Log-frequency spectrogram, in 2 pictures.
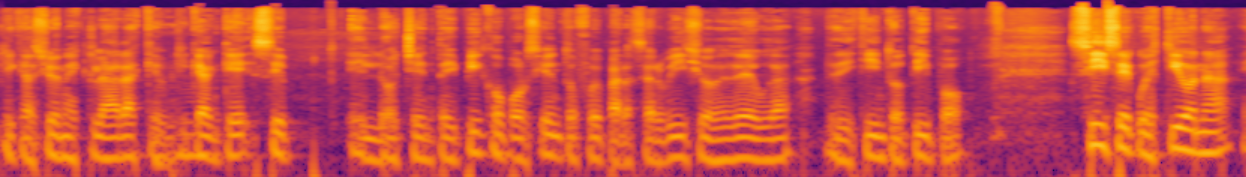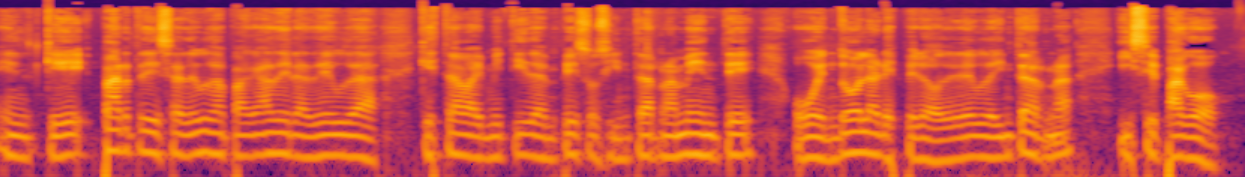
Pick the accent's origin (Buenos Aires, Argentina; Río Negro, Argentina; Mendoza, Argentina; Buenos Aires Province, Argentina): Río Negro, Argentina; Viedma; que nos conocimos en Viedma, de donde soy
